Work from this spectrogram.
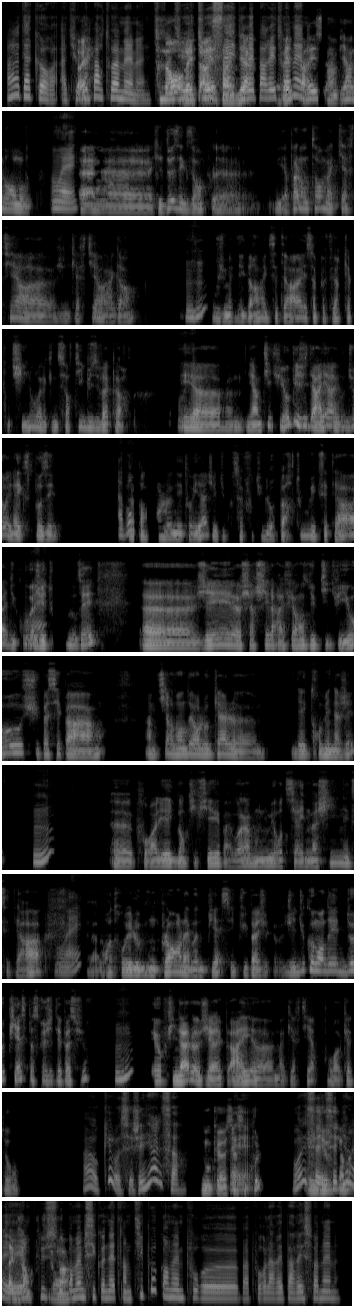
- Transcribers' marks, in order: stressed: "essayes"; other background noise; stressed: "partout"; stressed: "génial"; stressed: "cool"
- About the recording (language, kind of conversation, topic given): French, podcast, Privilégies-tu des achats durables ou le plaisir immédiat ?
